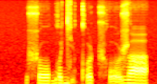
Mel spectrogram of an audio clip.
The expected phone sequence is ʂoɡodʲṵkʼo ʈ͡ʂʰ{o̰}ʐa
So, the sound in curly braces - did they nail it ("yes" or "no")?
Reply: yes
